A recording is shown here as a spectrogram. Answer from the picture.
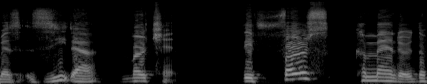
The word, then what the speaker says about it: Zeita: Tune in tomorrow morning at 8 o'clock because I would like to talk to you about, I believe her, the way you pronounce her name is Zeita. It's Z-E-I-T-A Merchant.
